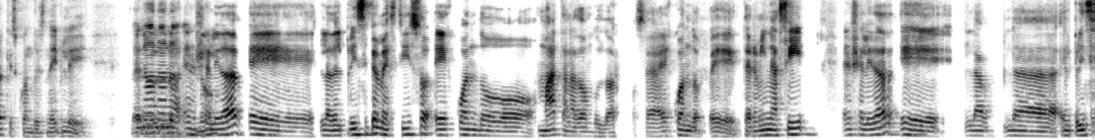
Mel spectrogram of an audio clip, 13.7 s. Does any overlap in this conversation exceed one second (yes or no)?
yes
